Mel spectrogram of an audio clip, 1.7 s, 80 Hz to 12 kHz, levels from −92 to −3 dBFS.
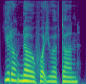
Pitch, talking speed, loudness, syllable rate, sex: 200 Hz, 245 wpm, -17 LUFS, 4.6 syllables/s, female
